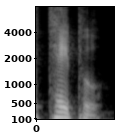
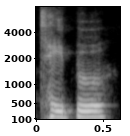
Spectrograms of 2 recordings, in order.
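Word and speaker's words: テープ: hear them say it, they say it with a Japanese accent. So say teipu. There's that U sound at the end that often accompanies hard consonant sounds in Japanese, and so you have teipu and then no des,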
